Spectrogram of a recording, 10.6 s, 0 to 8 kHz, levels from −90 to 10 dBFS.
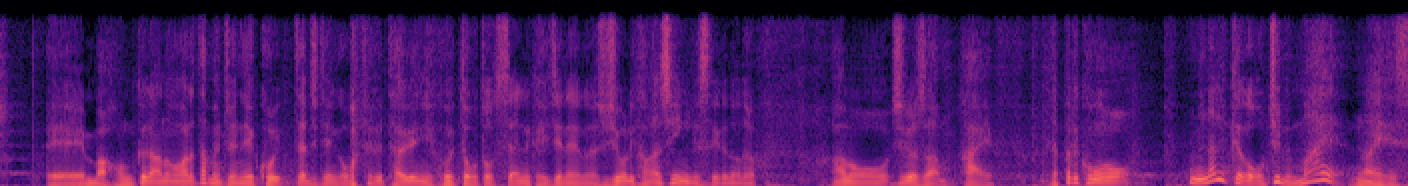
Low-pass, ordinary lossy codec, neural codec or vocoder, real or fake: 7.2 kHz; none; codec, 16 kHz in and 24 kHz out, 0.9 kbps, LongCat-Audio-Codec, four codebook decoder; fake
